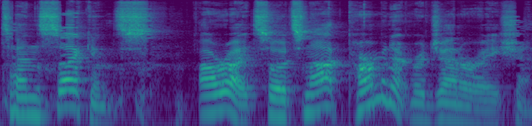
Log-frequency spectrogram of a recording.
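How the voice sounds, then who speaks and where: The man talks loudly at a moderate pace, his pitch high. His pitch swings very widely. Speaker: video game streamer. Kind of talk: gameplay commentary. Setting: home recording with headphones.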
